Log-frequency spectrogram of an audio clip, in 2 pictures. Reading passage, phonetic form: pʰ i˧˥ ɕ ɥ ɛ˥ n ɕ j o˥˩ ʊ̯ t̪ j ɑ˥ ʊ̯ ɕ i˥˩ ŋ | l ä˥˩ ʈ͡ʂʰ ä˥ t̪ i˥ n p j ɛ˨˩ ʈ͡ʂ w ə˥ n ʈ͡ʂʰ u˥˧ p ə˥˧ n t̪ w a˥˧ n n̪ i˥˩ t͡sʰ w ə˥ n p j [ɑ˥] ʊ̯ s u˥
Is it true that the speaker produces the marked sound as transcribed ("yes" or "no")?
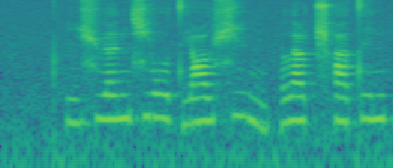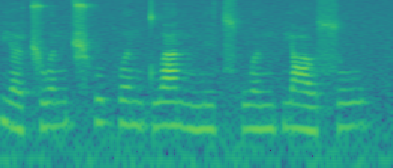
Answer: no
